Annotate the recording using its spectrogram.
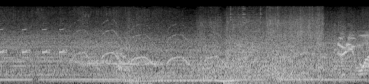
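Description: Tyres screech while a car slides through a turn.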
